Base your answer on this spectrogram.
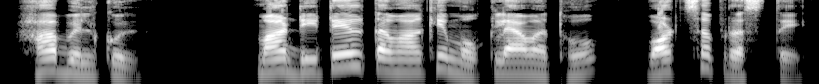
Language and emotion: Sindhi, neutral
